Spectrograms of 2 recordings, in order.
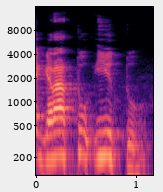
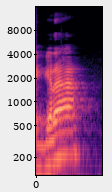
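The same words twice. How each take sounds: First: "gratuito" split into "gra-tu-í-to", as the wrong form; wrong pronunciation demo. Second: "gratuito" said as "gra-tui-to", with "ui" kept together; correct pronunciation demo. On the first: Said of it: "Não existe gratuito". ("gratuito" com hiato "tu-í", pronúncia errada) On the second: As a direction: keep "ui" as one syllable in "gratuito". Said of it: "Essas duas vogais não se separam". ("gratuito" com ditongo "tui", pronúncia correta) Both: Shown as a demonstration.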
